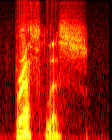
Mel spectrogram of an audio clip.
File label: "breathless", spelling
